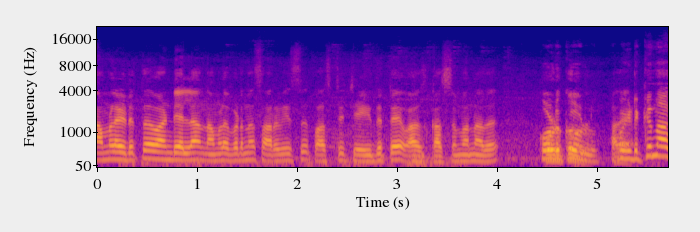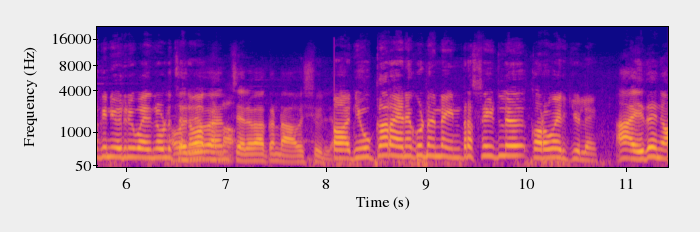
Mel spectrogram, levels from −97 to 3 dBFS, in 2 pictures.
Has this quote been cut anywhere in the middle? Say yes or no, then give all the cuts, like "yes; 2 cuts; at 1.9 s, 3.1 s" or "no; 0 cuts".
yes; 1 cut; at 8.0 s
